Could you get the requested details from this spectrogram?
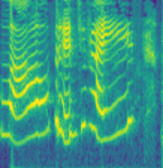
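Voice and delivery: high, loud, drawn-out delight; excited wow. Acted. Friend spots the French fries, excited high squeal. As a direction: exclaim high, stretching the words.

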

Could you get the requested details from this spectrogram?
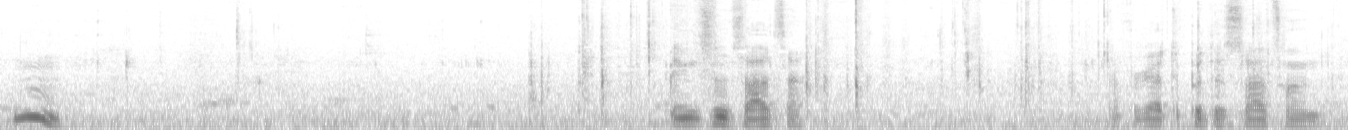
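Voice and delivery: chewing while talking; talking between bites; mouth full. Real, not acted. Seen 0: bites taco at -1.0, cheeks full, chewing through the labelled span.

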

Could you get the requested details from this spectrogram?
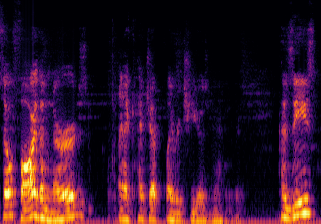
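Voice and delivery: eating a cookie; talking while chewing. Real, not acted. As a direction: mouth partly full. Seen 1: hoodie speaker holds cookie at lips while talking, likely chewing.

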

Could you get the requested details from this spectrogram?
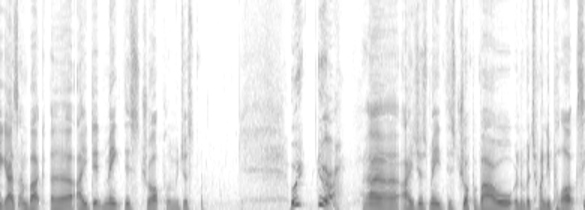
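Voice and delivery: ordinary talk

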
